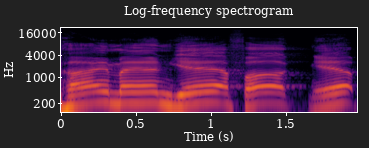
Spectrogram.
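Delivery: slow, goofy country drawl. Showing one of three voices the speaker uses: dumb country voice. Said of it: "I have this dumb like country voice, like".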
